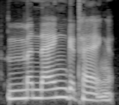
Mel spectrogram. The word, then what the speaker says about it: Manangatang: Oh, I'm getting lots of texts on the text line telling me that it's Manangatang. No, I was going Mangatang. I left out a syllable. It's actually Manangatang.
